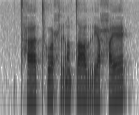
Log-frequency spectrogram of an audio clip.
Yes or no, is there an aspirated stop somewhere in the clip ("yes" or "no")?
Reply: yes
